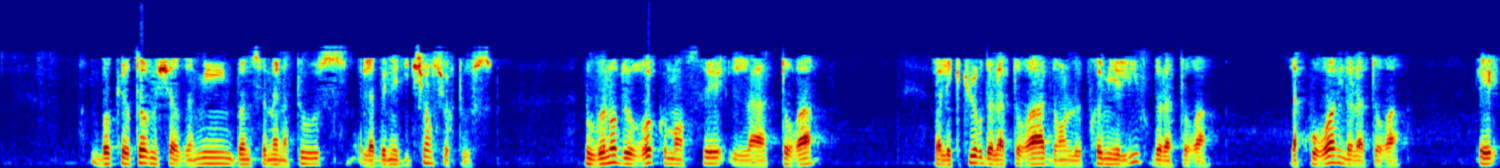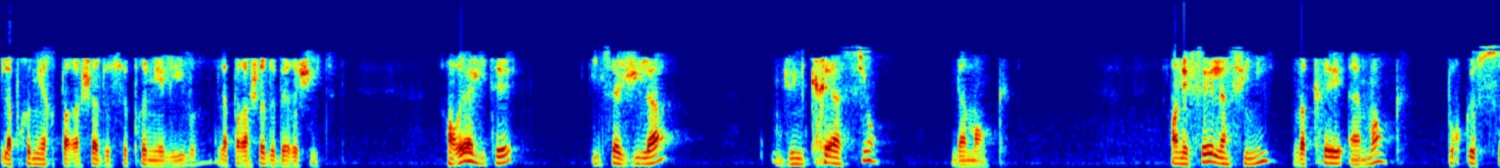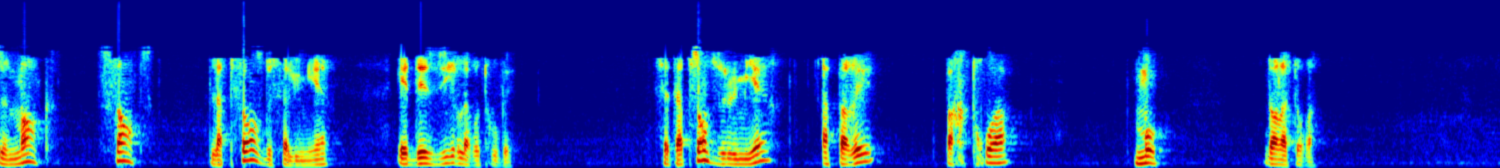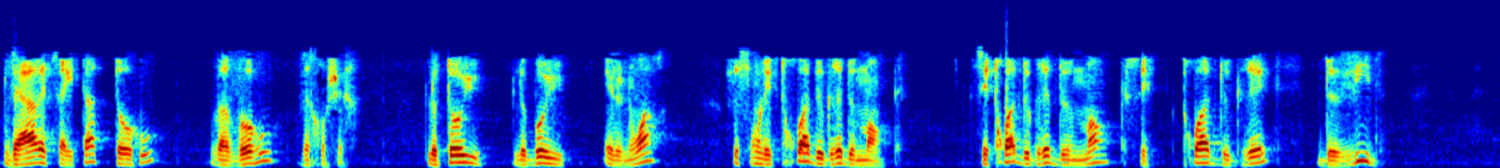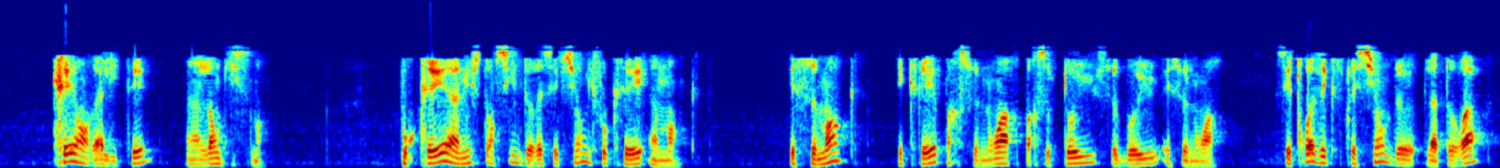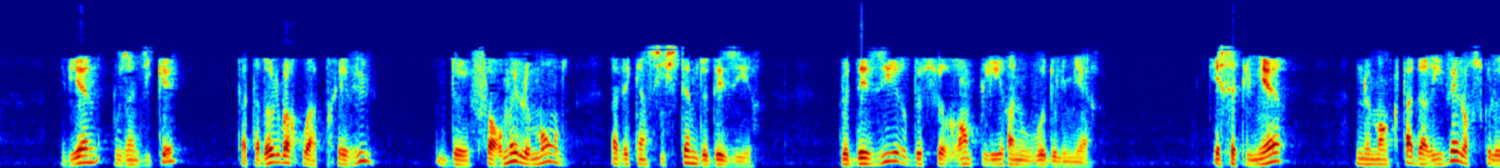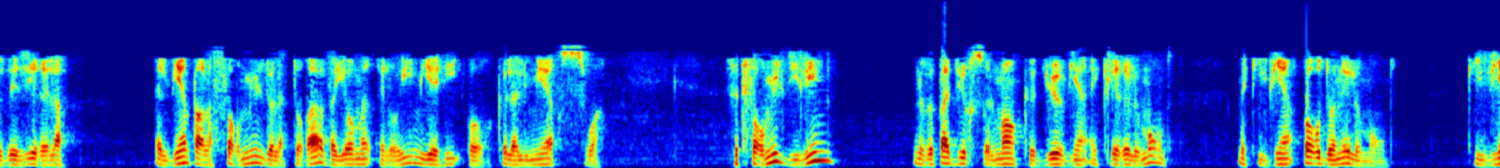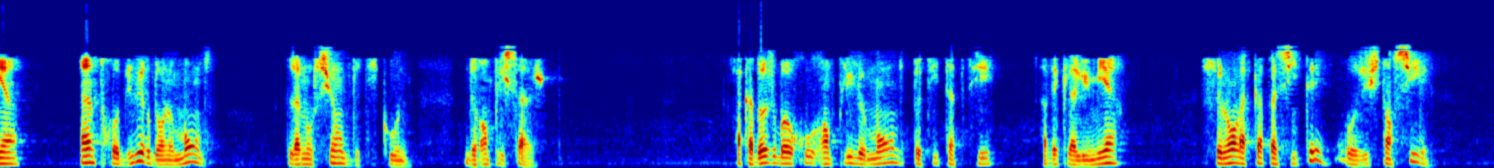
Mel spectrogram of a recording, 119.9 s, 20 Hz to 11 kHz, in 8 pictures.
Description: שיעור מ 03 אוקטובר 2021
שיעורים קצרים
